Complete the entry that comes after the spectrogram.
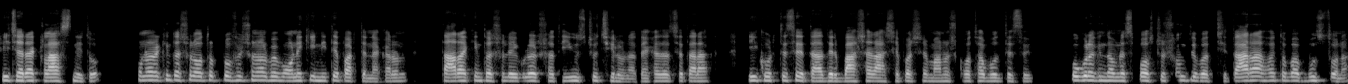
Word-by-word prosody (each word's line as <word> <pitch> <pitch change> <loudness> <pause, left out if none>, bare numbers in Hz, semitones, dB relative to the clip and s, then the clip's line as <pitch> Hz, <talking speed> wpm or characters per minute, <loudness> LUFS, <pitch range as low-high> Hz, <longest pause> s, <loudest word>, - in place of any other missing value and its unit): Teacher 185 -1 +4
রা 175 - +7
class 165 0 +6
নিতো। 155 +1 -2 0.5
উনারা 195 0 +3
কিন্তু 205 -1 -2
আসলে 190 +1 -2
অত 185 - -8
প্রফেশনাল 190 0 -1
ভাবে 175 -2 +1
অনেকেই 175 +2 -1
নিতে 175 +2 -1
পারতেন 160 -2 -1
না। - - -3
কারণ 155 +1 -3 0.4
তারা 165 +2 +7
কিন্তু 175 -1 -2
আসলে 170 0 -6
এগুলোর 165 +1 +2
সাথে 160 0 -4
used 170 +1 -6
to - - 0
ছিল 165 -2 -4
না। 130 - -6
দেখা 145 +3 -3
যাচ্ছে 155 +1 -2
তারা 155 0 +3 0.5
ই - - +2
করতেছে 180 +1 -1
তাদের 155 +1 +4
বাসার 150 +2 +2
আশেপাশের 160 +2 -5
মানুষ 150 0 -3
কথা 155 +1 -2
বলতেছে। 150 -1 -4 0.5
ওগুলা 195 +1 +5
কিন্তু 180 0 0
আমরা 170 0 +1
স্পষ্ট 175 -1 +1 0.2
শুনতে 185 -1 -4
পাচ্ছি। 160 -1 -2
তারা 180 +3 +7
হয়তো 180 0 -3
বা 175 - +4
বুঝত 180 0 -3
না। 145 - -8
170 Hz, 205 wpm, -22 LUFS, 160-180 Hz, 0.5 s, রা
